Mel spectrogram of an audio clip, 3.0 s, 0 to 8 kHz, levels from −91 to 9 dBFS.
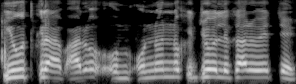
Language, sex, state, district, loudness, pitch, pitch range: Bengali, male, West Bengal, Malda, -15 LUFS, 250 Hz, 225-265 Hz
